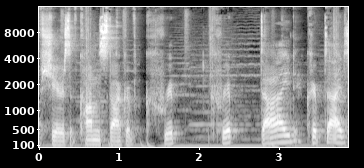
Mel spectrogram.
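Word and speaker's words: Cryptyde: Announced that May 18, 2022 has been set as the record date for the dividend of shares of common stock of Cryptide is how you pronounce it, to be distributed to Vinco stockholders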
